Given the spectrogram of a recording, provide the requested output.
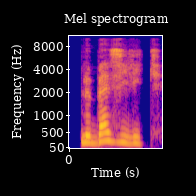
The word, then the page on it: le basilic: frances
